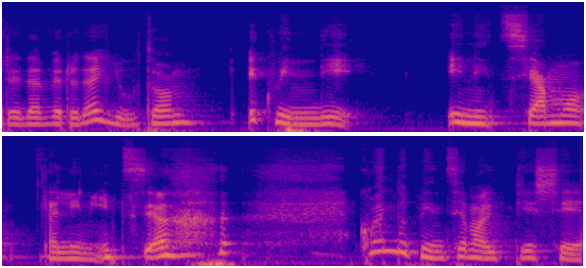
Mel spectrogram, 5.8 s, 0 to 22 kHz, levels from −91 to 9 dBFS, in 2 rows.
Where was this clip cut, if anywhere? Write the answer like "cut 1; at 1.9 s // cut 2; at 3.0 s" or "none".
cut 1; at 4.7 s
